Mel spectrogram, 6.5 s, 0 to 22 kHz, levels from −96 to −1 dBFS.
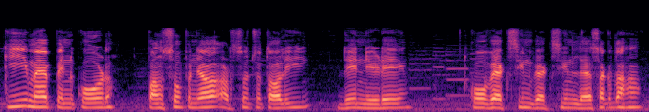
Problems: none marked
